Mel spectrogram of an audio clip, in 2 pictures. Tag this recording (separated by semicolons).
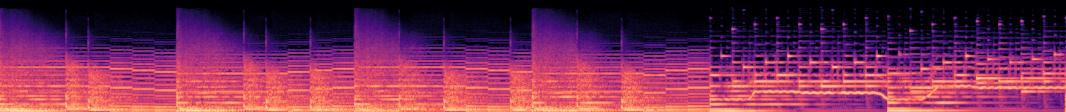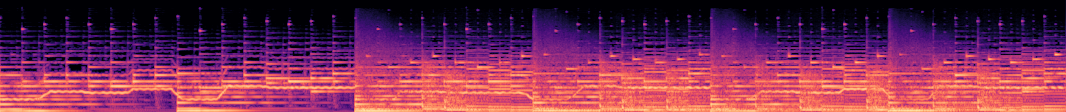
burial; cemetery; halloween; loop; music; organ; stupid; theremin; worrying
